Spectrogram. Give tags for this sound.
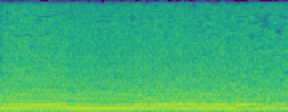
beast
fnaf
jumpscare
scary

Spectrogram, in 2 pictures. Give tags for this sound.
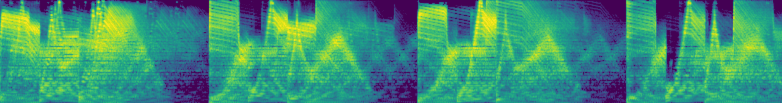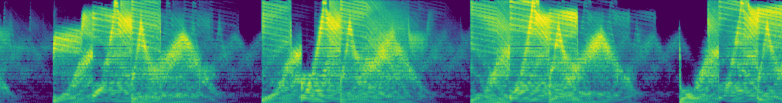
atmosphere
dreamy
lucid
shine
synth
vsti

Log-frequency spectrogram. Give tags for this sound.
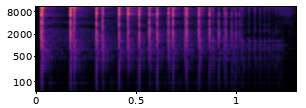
rhythm
table
bizarre
compact

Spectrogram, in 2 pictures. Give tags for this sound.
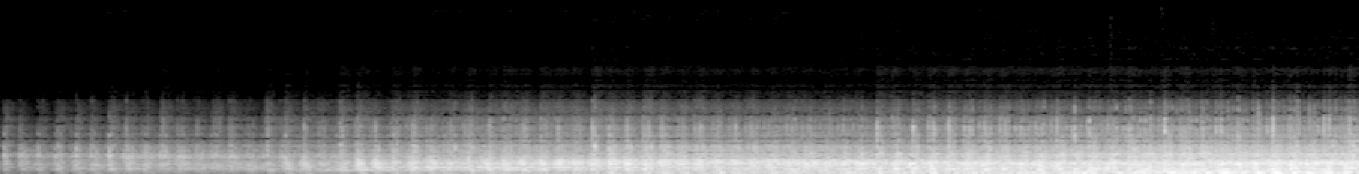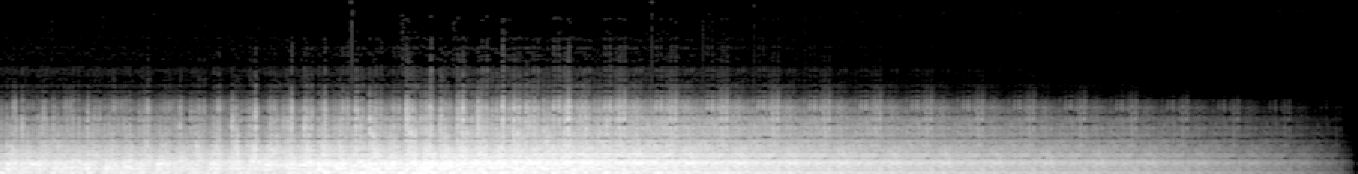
horn
drone
dark
phantom
deep
thrill
terror
haunted
weird
terrifying
scary
fade
resonance
transition
didgeridoo
horror
ambient
creepy
wave
drama
suspense
dramatic

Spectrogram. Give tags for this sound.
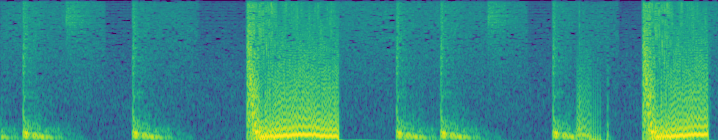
bending
bent
circuit
glitch
slightly
toyed

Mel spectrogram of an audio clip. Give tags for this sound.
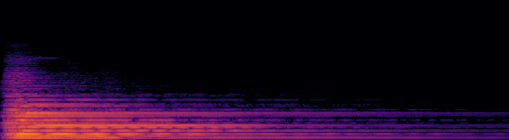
house
ping
quality

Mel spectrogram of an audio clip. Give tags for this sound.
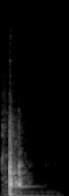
kitchen
jar
drum
tap
sound
hit
percussion

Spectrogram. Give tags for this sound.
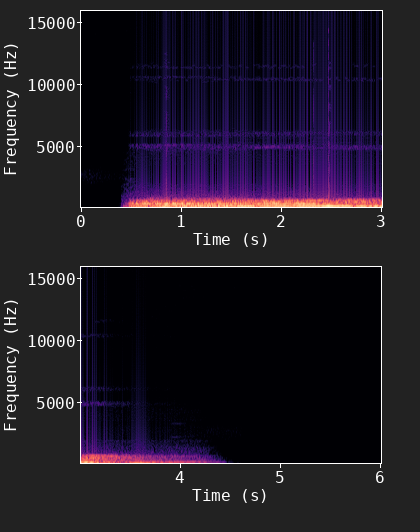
monster
shout
wilhelmscream

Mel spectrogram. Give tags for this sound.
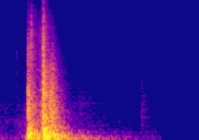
door
closing
wooden
slamming

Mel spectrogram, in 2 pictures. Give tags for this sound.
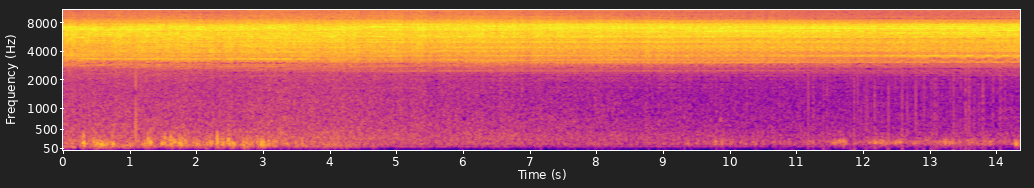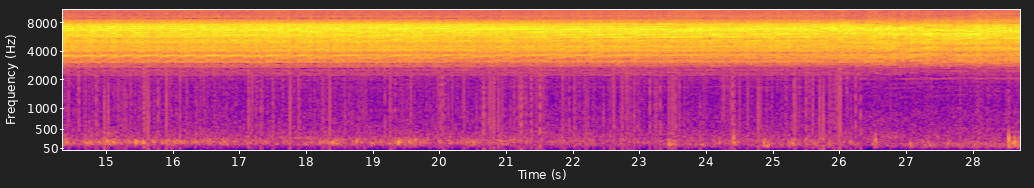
insects
State-Park
IRL
trail
bugs
Indian-River-Lagoon

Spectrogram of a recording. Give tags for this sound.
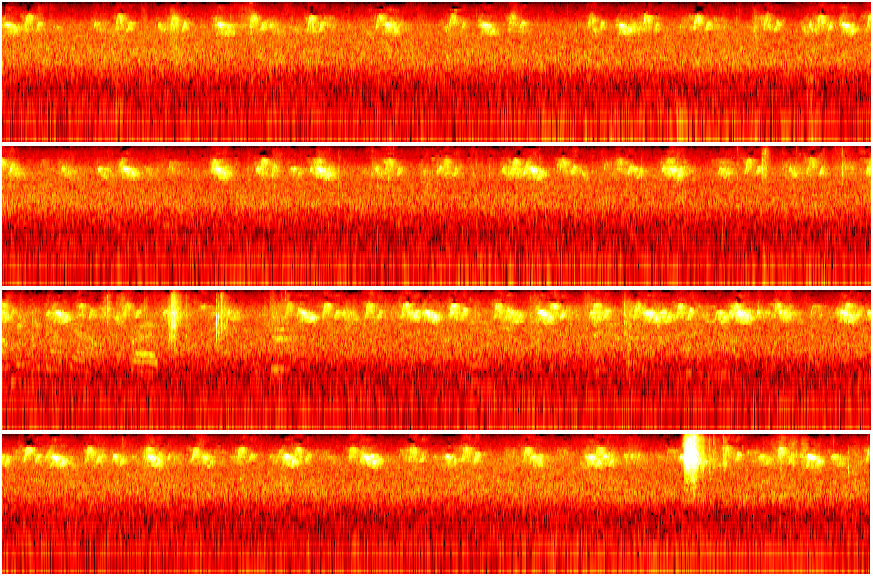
field-recording
road-trip

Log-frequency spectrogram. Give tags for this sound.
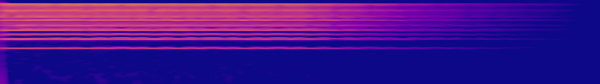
chord
dissonant
multisample
ppg

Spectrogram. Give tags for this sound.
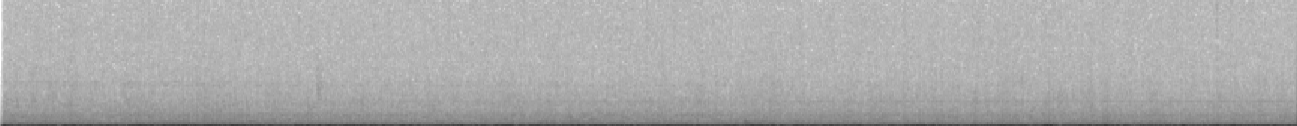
background
tone
apartment
ambience
ambient
atmosphere
room
background-sound
ambiance
department
white-noise
interiors
living

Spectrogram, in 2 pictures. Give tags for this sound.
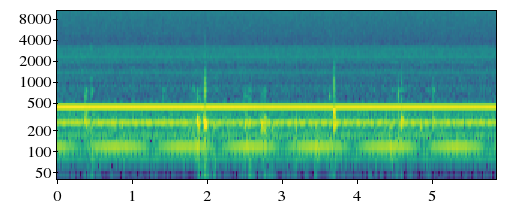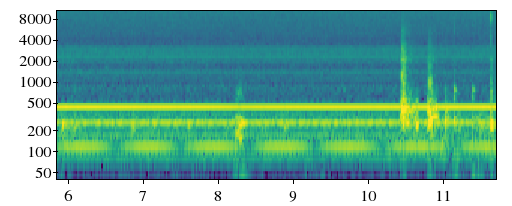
wating
call
loud

